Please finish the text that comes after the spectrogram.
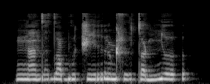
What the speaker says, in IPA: ŋãd̪a̤d̪ɒbu t͡ʃirũɖɬṳtɒɖ ɲɤʔ

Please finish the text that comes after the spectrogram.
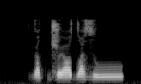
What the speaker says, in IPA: ɡəːtˤɖ͡ʐʉːdˤe zuː

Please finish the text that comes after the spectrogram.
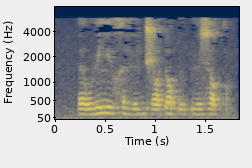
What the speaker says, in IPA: əwʉ lʲu xəɦʉ d͡ʒɔ ɗɔɓɯɓʉ zɔk

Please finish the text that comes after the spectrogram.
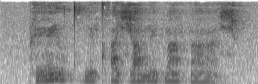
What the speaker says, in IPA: pʰẽ ɾʲut ɡ͡bẽtʔaçamẽ ɓãpãç

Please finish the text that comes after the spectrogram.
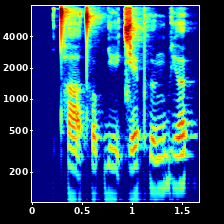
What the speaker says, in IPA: t̪ʰaː˧˩t̪ʰo˧k̚ jiː˧˩t͡ɕeː˧˥pʰɯː˧˥ŋbi˧˥ə̯

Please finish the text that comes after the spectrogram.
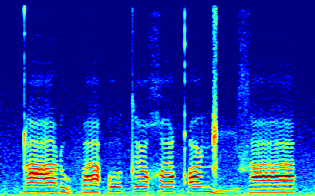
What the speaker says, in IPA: ɖaː˥ɽu˩fa˥ ʔo˥tœ˥ χəː˥qʼə˞˥ŋ͡ǁiː˩zaː˥

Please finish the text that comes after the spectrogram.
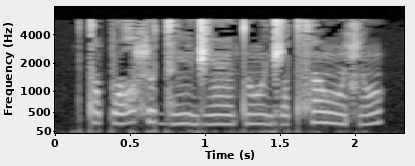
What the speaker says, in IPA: tˤopɔʁɬu d͡zĩd͡ʒɛ̃ː tõːd͡ʒotˤsõːɕõ

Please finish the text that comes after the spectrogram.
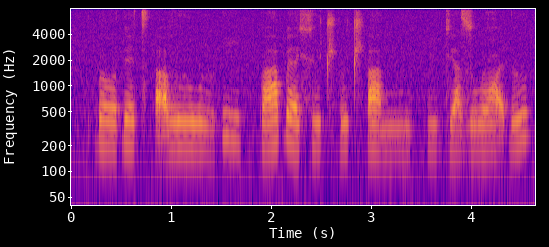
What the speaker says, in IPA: ɗɤɗet͡sʼa̰ vɯwɯ | i pːaɓɛxʲɯt͡ʃʼɯ t͡ʃʼanːi k͡pikʲa zuʕɛ̰ɗɯ

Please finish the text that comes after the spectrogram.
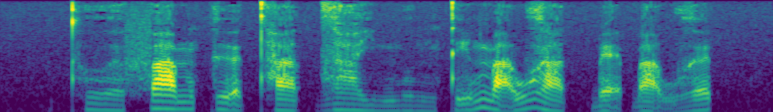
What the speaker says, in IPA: t̪ʰṳ˨˩ə̯fa˧m kɨ̰˧˨ə̯t̪ʰa˨˩t̚ za̤˨˩j mṳ˨˩ŋt̪ḭ˧˥ma̰˧˥wɣa˨˩t̚ ɓɛ̰˧˨ɓa̰˧˨wɣə˦˥t̚

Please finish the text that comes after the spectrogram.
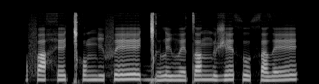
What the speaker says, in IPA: faheǀʰo ŋifeːɡ͡ǀɨ liβetɐŋʉ ʒeθu θɐðeː

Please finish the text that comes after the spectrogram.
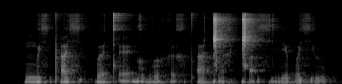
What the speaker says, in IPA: ŋʊsʲpʼasʲṵ pə tʼɛ̰ ɡʊbʊ hə̰xpʼaɡ͡ǁax ǁa̰sʲrʲɛpəsʲu

